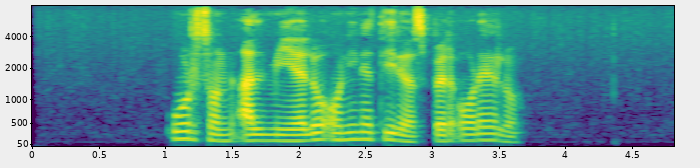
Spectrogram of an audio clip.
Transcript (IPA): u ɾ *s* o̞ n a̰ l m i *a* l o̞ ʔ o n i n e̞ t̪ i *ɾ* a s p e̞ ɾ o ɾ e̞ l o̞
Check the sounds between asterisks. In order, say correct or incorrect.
correct, incorrect: e, correct

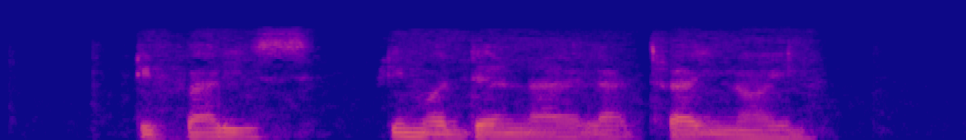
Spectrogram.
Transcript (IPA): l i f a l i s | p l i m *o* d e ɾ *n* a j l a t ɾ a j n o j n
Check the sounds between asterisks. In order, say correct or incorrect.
correct, correct

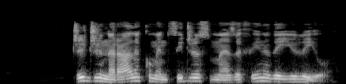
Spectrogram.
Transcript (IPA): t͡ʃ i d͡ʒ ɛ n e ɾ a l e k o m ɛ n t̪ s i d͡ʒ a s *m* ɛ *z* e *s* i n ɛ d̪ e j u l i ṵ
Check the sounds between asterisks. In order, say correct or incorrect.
correct, correct, incorrect: f

